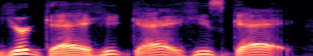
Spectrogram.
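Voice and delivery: high sing-song schoolyard taunt; sneering kids chanting at a little boy; mock taunting. Fourth grade bullies taunting a second grader, mocking sing-song.

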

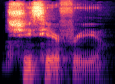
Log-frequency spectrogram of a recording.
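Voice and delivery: ordinary delivery

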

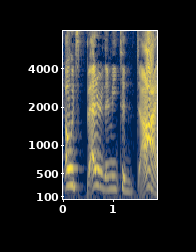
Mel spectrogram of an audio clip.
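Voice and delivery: loud, dramatic whining; mock tantrum. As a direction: throw a childish tantrum out loud. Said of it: "so angry".

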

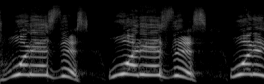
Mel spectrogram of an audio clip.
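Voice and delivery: high, loud, acted alarm; astonished outburst. Swearing man as teen prays for him, loud astonished cries. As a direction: cry out as a man startled by his own body.

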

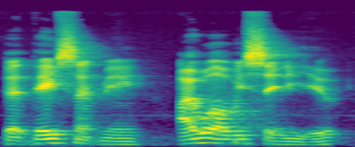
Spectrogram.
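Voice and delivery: ordinary delivery

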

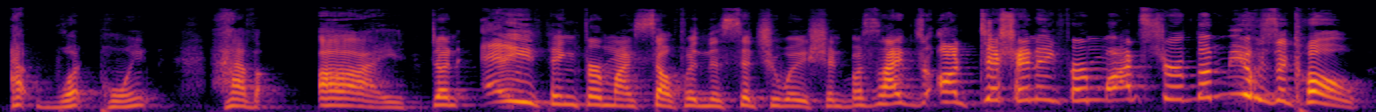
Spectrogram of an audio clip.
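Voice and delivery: high, loud, rising outrage; furious shout. Acted. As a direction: yell it in disbelief. Griana shouts back.

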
